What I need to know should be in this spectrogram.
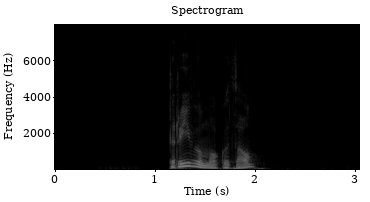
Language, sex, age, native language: Icelandic, male, 60-69, Icelandic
